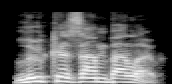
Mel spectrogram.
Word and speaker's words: Luca Zambello: what you would otherwise Luca zambello am I pronouncing your name correctly no yes yes yes yes I did I got it right okay Luca zambello CEO of Journey j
